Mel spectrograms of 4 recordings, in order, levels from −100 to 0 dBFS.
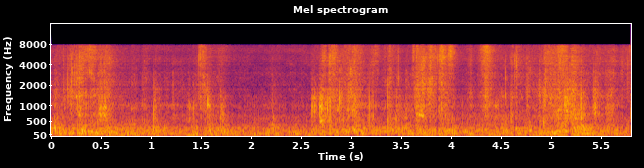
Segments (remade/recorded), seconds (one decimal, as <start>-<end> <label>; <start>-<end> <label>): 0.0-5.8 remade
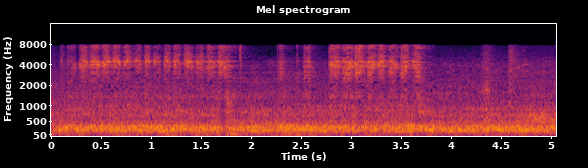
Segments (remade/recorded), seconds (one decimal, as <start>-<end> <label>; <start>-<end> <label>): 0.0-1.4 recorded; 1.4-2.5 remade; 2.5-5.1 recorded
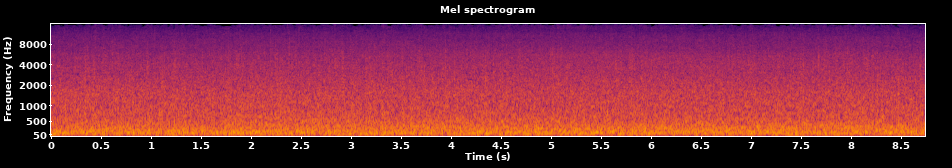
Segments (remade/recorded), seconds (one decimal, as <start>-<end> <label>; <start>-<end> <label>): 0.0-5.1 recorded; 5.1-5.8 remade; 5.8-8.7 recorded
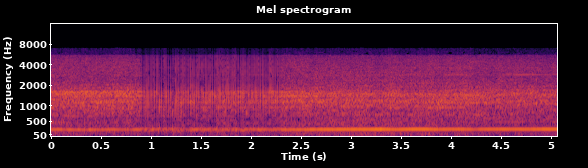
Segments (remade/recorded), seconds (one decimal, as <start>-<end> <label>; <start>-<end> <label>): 0.0-0.9 recorded; 0.9-2.3 remade; 2.3-5.1 recorded

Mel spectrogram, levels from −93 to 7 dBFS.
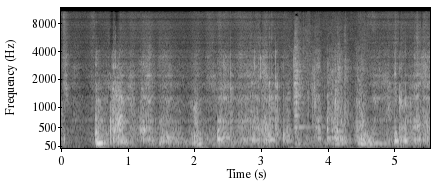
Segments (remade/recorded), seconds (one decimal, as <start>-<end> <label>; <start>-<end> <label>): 0.0-3.4 remade; 3.4-4.6 recorded; 4.6-5.5 remade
